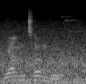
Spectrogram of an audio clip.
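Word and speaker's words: Yangcheon-gu: of this District how do you say it Yang chongu Yang chungu that's where we are that is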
